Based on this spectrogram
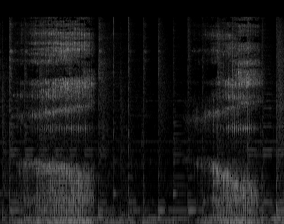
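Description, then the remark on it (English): A woman's husband snores loudly in his sleep, two long rattling, throaty snores about two seconds apart, separated by a short stretch of clicking, uneven breath noise. No one talks. “she actually sent us a recording of her husband.”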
